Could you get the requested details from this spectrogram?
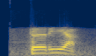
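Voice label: "teriak", Indonesian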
